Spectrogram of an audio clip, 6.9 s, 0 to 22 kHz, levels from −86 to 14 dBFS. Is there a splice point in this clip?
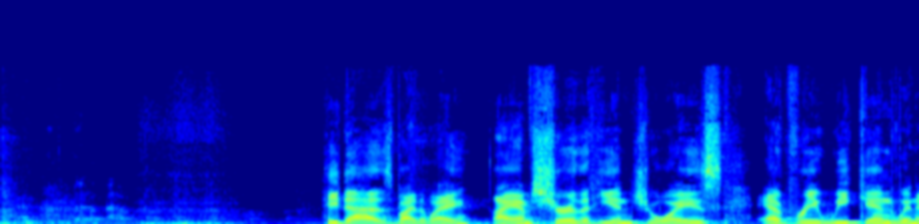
no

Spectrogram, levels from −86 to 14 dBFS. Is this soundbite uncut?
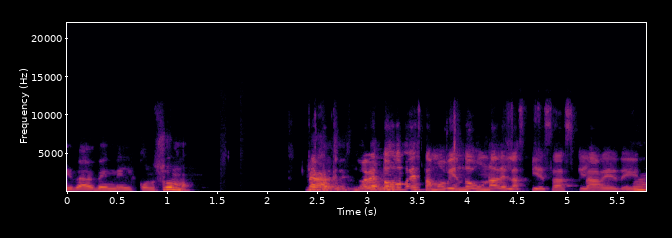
no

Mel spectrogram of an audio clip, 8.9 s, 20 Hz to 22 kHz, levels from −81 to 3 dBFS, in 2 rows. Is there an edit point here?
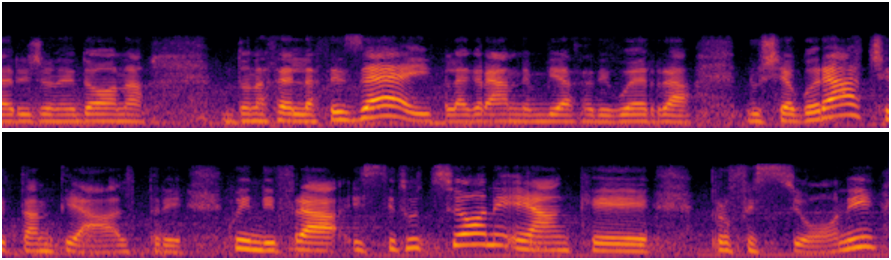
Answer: yes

